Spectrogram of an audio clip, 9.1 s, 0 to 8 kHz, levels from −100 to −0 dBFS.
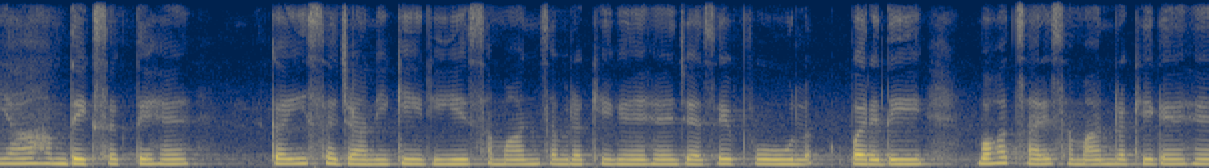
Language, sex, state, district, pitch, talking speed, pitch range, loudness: Hindi, female, Uttar Pradesh, Jalaun, 220 Hz, 150 wpm, 215-230 Hz, -26 LUFS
